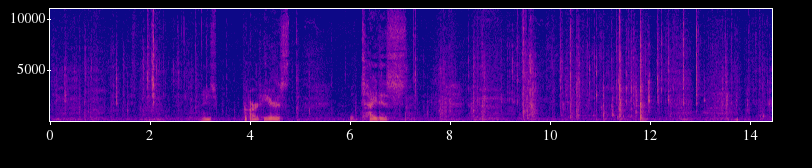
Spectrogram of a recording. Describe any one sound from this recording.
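Plastic parts click and snap as hands twist a toy.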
